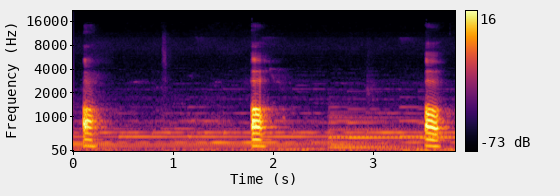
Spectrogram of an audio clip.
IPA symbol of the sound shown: ɔ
